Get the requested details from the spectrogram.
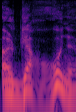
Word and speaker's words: Holger Rune: Voilà, Holger Rune, on prononce ça ainsi.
